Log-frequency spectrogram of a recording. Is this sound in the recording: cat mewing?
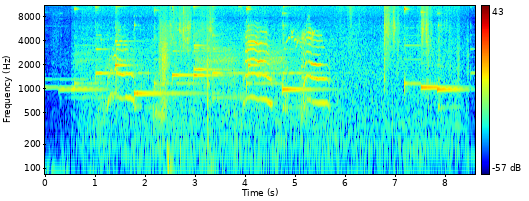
yes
